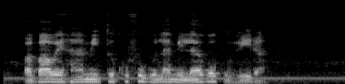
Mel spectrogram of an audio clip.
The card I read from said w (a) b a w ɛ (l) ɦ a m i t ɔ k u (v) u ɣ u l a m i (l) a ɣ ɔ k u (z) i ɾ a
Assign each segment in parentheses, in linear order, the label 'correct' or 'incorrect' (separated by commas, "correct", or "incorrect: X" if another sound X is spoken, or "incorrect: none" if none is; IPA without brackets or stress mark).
correct, incorrect: none, incorrect: f, correct, incorrect: v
